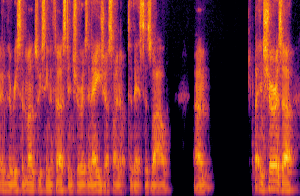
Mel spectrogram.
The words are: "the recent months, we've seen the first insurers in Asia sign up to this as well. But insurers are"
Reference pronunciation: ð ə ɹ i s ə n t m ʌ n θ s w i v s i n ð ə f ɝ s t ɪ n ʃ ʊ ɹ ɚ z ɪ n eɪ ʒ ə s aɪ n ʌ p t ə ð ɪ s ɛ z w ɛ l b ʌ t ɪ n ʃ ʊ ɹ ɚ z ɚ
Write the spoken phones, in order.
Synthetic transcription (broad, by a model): ð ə ɹ i s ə n m ʌ n θ s w i v s i n ð ə f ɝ s t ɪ n ʃ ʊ ɹ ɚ z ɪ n eɪ ʒ ə s aɪ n ʌ p t ə ð ɪ s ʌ z w ɛ l b ʌ t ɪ n ʃ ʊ ɹ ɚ z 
